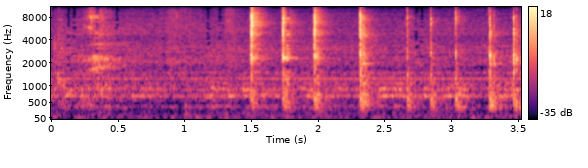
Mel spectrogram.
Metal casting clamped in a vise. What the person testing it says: if I tap it with a hammer, then you can hear that not much movement there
